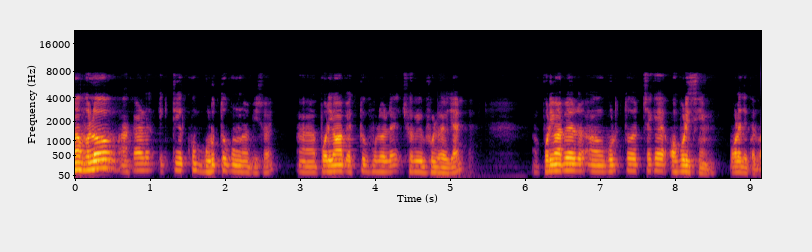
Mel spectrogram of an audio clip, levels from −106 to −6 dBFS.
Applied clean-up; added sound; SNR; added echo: neural mask model DeepFilterNet 3.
